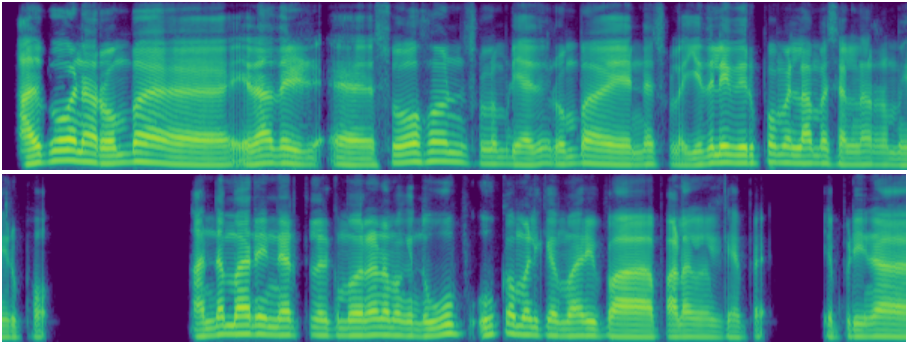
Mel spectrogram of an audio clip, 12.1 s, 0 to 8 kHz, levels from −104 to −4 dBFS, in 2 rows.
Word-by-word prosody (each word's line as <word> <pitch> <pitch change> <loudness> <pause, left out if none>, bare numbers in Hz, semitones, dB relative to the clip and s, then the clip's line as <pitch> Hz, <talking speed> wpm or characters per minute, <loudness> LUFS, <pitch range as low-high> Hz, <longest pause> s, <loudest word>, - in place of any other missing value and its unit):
அது 130 +3 +6
போக 185 +1 +4
நான் 150 -4 +3
ரொம்ப 150 +4 0 0.7
எதாவது 135 +3 +2 0.4
அ - - +1 0.3
சோகம்னு 160 +2 0
சொல்ல 125 -1 -4
முடியாது. 115 0 -2
ரொம்ப 125 +3 -4 0.3
என்ன 115 +3 -4
சொல்ல - - -7
எதுலேயும் 140 +3 +2
விருப்பம் 145 +1 -1
இல்லாம 135 0 0
சில 110 0 -2
நேரம் 110 -1 -5
நம்ம 105 -1 -6
இருப்போம். 100 -1 -9 1.0
அந்த 130 +5 0
மாரி 155 0 +4
நேரத்தில 140 0 -1
இருக்கும்போதெல்லாம் 130 +2 +1
நமக்கு 130 -3 -1
இந்த 120 - -1
ஊ - - +3 0.3
ஊக்கம் 155 0 -2
அளிக்கிற 135 -2 -2
மாரி 125 0 +1
பா 110 - +4 0.3
பாடல்கள் 105 -2 -2
கேட்பேன். 95 -1 -10 0.4
எப்டின்னா, 115 0 -1
130 Hz, 165 wpm, -23 LUFS, 115-145 Hz, 1.0 s, அது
